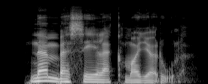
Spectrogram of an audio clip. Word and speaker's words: nem beszélek magyarul: This phrase in Hungarian is nem beszélek magyarul. Nem beszélek magyarul.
